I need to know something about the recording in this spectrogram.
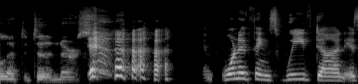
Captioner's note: laughing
